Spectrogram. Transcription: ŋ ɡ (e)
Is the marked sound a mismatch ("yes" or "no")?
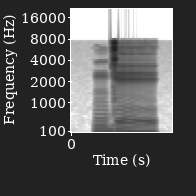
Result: yes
